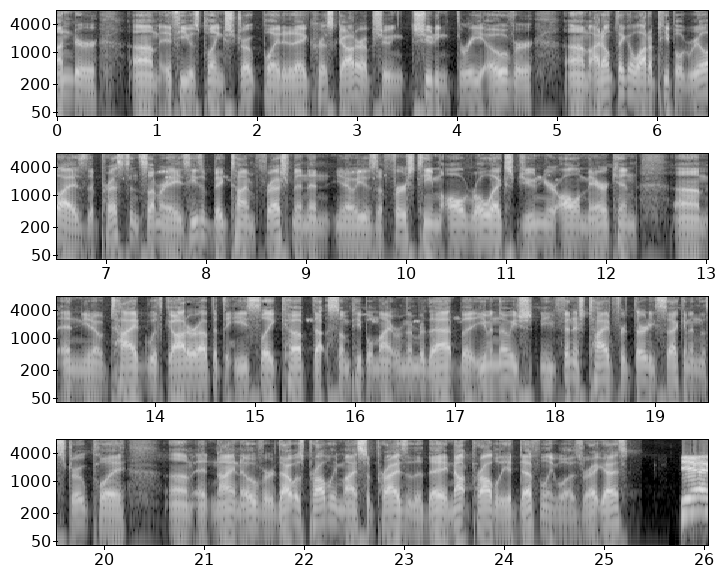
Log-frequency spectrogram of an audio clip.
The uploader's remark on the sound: Live From Grayhawk! Live reaction following the match play!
